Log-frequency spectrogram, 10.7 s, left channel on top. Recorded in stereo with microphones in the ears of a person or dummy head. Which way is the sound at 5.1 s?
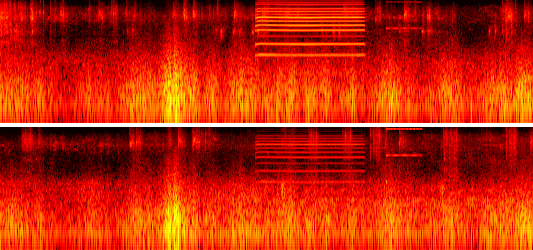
60° left (ahead or behind).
